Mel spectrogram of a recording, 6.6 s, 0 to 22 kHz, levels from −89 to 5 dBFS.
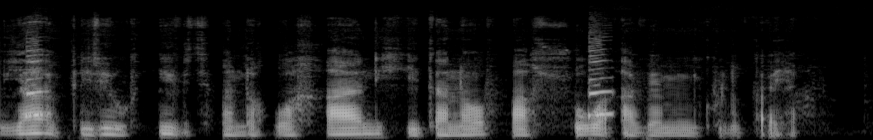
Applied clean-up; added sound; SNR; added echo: neural mask model RNNoise.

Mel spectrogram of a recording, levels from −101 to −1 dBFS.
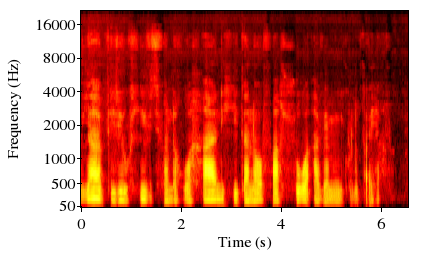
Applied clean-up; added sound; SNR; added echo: none; none; none; none.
